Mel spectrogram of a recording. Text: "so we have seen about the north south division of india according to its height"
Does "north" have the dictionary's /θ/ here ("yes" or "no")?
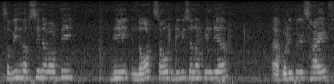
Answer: no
